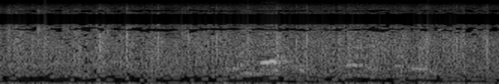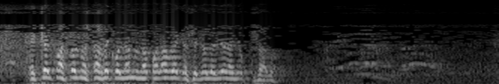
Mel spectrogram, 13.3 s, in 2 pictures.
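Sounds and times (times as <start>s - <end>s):
audience applause: 0.0s - 8.6s
speech: 7.0s - 10.4s.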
